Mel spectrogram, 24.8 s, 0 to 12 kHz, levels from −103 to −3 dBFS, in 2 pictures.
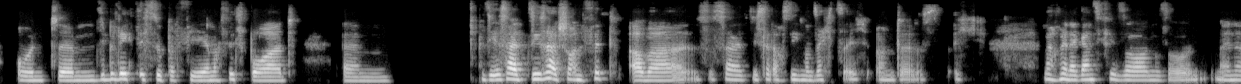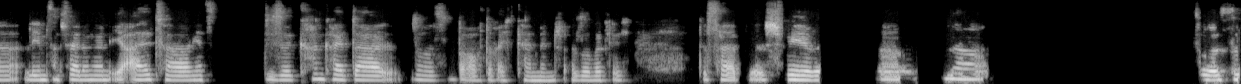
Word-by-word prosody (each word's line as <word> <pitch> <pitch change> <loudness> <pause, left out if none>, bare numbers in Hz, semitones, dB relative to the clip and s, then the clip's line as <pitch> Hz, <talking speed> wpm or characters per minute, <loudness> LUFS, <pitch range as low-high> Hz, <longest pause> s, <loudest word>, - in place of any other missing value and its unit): Und, 165 -1 -1
ähm, 165 0 +4
sie 195 - -1
bewegt 215 +1 +5
sich 205 0 -1
super 180 -2 -1
viel, 165 -1 0
macht 170 0 -3
viel 210 +3 -1
Sport. 160 -4 +2 0.5
Ähm, 150 -1 -6 0.9
sie 190 -1 +2
ist 195 - +3
halt 205 -1 +9
sie 210 - +7
ist 215 - +4
halt 215 -3 +8
schon 205 -2 +2
fit, 230 +7 -4
aber 165 +4 +3
es 205 - -12
ist 205 - -7
halt 185 -2 0
sie - - -4
ist 190 - 0
halt 205 - -2
auch - - -6
67 185 +3 -4
und 185 0 -5
das 195 - -6
ich - - -13 0.6
mach 205 -3 -1
mir 215 - +4
da 185 - +4
ganz 195 +1 +2
viel 205 -3 -3
Sorgen, 175 -1 0
so. 90 - -5 0.2
Meine 180 -2 -4
Lebensentscheidungen, 185 0 -1
ihr - - 0
Alter, 185 -2 +1
jetzt 180 0 -7 0.5
diese 180 -1 -3
Krankheit 195 -1 -3
da, 175 -2 +2 0.2
so 195 -3 -7
was 175 -1 -9
braucht 160 -4 -5
doch - - -7
echt 170 0 -8
kein 165 -2 -5
Mensch, 165 +1 -5
also 170 0 -4
wirklich, 170 0 -7 0.7
deshalb, 90 0 -1
ja, - - -1
schwer. 180 - +5 0.6
Ja. - - 0 0.4
Ja. 215 -3 +1 2.1
So 190 -2 +4
ist 180 +2 -3
es - - +6
180 Hz, 150 wpm, -25 LUFS, 170-195 Hz, 2.1 s, halt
